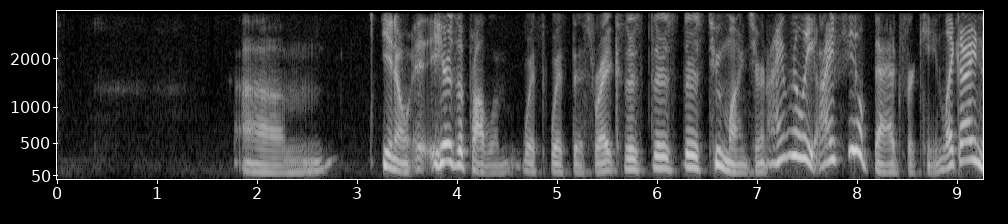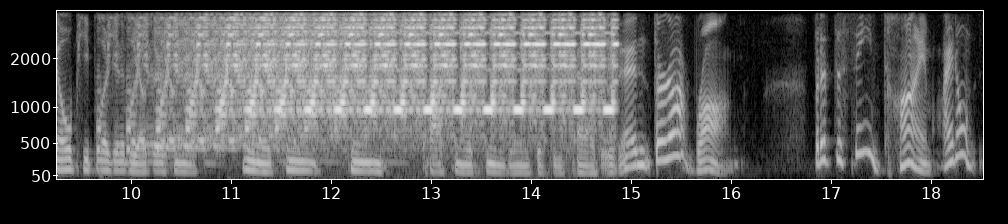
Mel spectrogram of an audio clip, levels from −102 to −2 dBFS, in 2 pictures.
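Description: From 9.65 s to 14.95 s a shrill tone near 3 kHz rises out of the speech, peaking about 12 dB above the talking before it stops. This is feedback howl: two devices in the same room on the same call, so the sound loops from microphone to loudspeaker and back, gaining level each trip. Here the loop's delay is near 300 ms, and it settles on a pitch that the band-limited call path, which keeps nothing above 4 kHz, still passes.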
